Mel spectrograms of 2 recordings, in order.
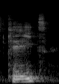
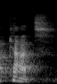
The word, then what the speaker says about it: Kate: Et du coup, dans la prochaine vidéo, on verra quel est le contexte de tension qui fait que Kate se prononce Kate et pas Cat.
